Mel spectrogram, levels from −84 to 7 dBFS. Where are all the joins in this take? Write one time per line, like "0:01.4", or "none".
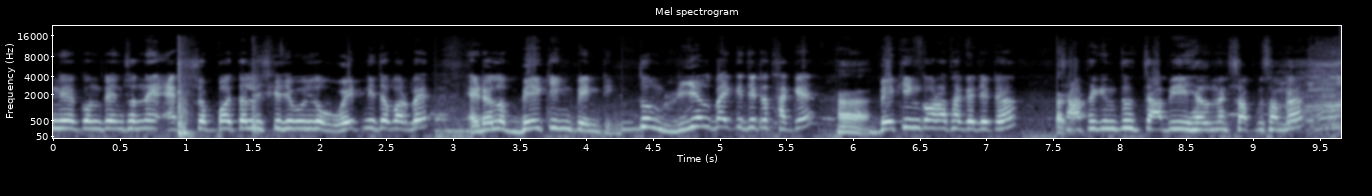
0:01.2
0:03.0
0:04.3
0:07.6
